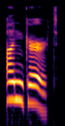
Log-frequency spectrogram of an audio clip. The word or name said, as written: ungirt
